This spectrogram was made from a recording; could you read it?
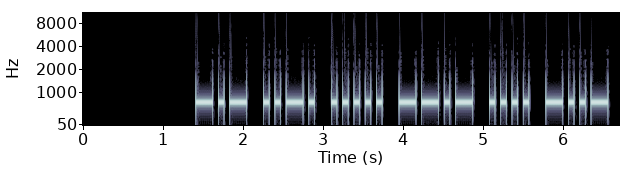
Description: Morse code, heard as a keyed tone, about 17 wpm, 700 Hz. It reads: KF5QHX
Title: USA Call Signs Repeated 2x 17wpm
